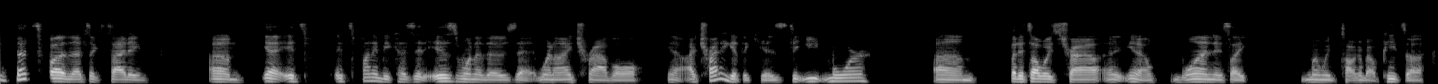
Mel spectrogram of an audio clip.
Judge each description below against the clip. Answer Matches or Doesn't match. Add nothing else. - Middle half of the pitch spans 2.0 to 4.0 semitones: Doesn't match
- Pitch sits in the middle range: Doesn't match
